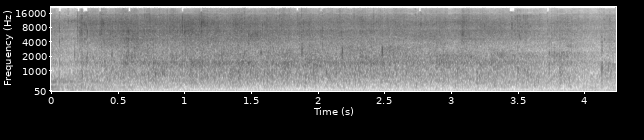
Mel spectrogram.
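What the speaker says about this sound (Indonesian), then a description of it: "Tepuk tangan dulu Ibu Ketua kita." An audience at an open graduation ceremony of a fisheries college in Sibolga applauds the chairwoman, a dense, even wash of clapping heard from a distance in a reverberant hall, steady and fairly soft.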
